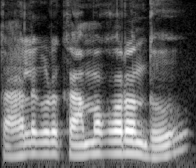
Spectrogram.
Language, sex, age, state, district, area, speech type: Odia, male, 45-60, Odisha, Kalahandi, rural, spontaneous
